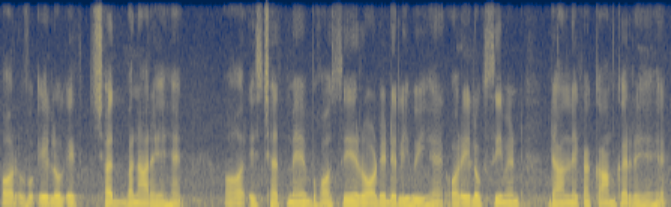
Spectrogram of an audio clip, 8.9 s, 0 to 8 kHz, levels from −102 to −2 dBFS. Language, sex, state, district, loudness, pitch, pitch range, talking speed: Hindi, male, Tripura, West Tripura, -18 LUFS, 120 Hz, 115-125 Hz, 190 wpm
